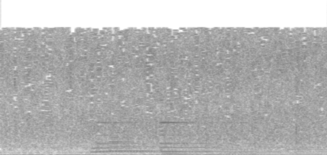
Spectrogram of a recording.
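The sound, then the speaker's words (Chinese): Heavy rain pours down outside in a dense, steady hiss, resuming a downpour after easing, after the thunder has stopped; it fills the whole clip at an even loudness, with a faint low hum underneath and no voices. “外面的雷声已经止住了，但是那减弱的雨却又恢复了瓢泼。”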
